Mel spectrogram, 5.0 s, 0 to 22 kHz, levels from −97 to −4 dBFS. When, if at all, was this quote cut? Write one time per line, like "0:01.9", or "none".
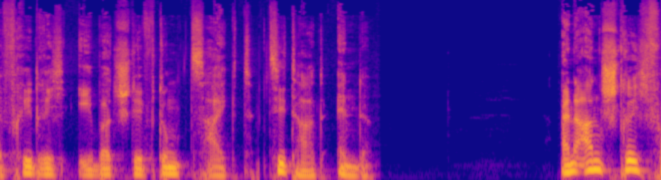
0:01.9

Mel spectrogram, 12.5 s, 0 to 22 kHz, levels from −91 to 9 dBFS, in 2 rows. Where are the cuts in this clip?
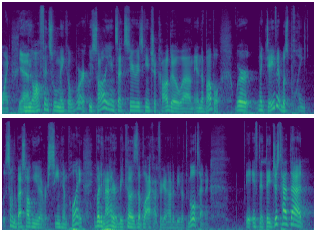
0:03.8
0:08.3
0:09.4

